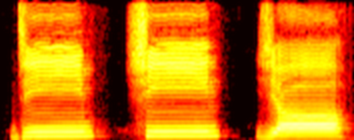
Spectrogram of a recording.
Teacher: हरूफ़े शजरिया 3 हैं, जीम, शीन, या। वस्ते ज़ुबान जब बिलमुकाबिल ऊपर के तालू से लगे उससे जीम, शीन, या अदा होते हैं।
